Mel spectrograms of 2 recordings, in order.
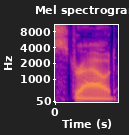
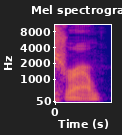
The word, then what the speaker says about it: Stroud: Les Stroud. I think I could hang out with him. It's Shroud. The T's pronounced as an H. The T's actually an H.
